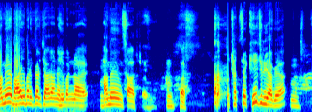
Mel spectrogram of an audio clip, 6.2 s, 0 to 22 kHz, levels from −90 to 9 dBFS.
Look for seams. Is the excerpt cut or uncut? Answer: cut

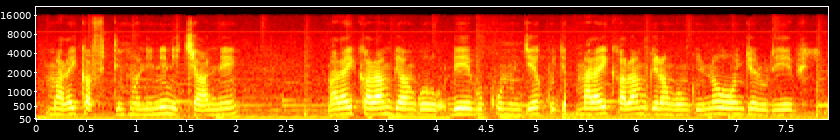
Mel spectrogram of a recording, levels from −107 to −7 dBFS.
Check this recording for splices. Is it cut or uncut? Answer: cut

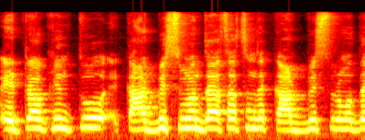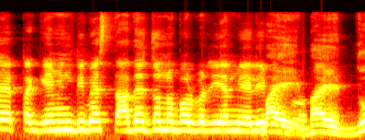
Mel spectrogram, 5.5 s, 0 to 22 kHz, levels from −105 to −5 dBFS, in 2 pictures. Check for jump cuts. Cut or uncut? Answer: uncut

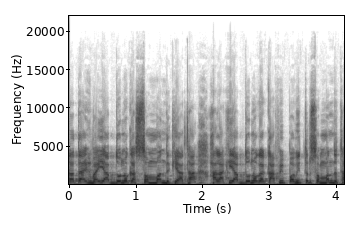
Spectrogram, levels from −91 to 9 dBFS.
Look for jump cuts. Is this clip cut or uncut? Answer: uncut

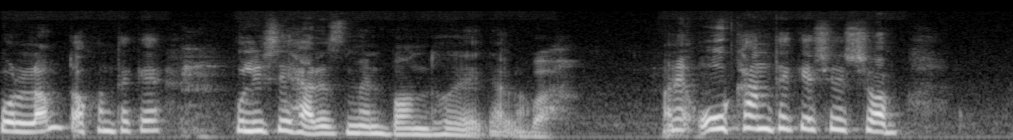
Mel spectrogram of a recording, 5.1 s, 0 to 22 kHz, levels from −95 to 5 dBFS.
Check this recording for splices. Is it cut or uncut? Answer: uncut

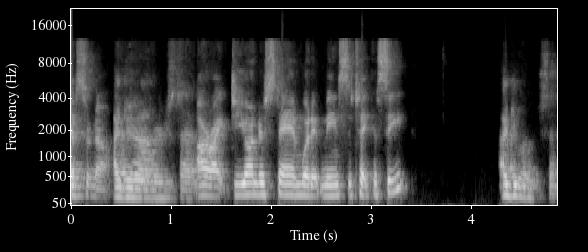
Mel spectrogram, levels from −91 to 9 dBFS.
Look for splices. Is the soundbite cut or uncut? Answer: uncut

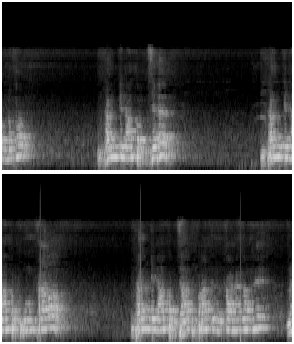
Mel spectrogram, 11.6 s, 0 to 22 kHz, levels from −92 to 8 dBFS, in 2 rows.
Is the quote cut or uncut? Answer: uncut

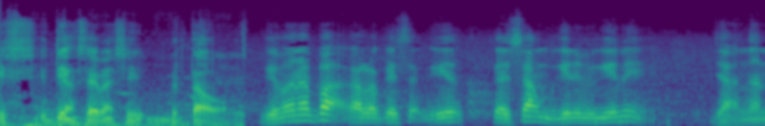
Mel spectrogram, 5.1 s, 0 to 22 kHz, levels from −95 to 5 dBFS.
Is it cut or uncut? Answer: cut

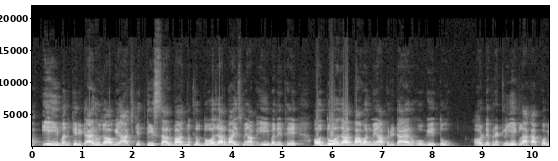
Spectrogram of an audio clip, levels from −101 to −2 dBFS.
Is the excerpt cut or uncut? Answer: uncut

